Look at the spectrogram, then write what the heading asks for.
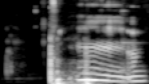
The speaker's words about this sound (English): I need to have a glass of, or a sip of my water. Why do I keep calling my vodka soda water?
